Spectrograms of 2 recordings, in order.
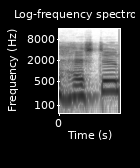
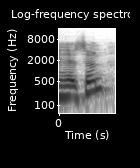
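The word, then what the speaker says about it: hasten: है ठीक है तो इसमें हेस्टन नहीं बोलेंगे इसको फेच नहीं बोलेंगे इसको बोलेंगे हेसन जैसे बहुत सारे बच्चे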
